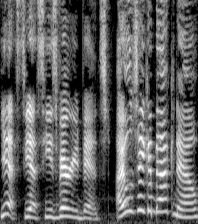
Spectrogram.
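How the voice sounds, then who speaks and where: A woman shouts in a put-on character voice, raised and projected, high-pitched with very wide pitch swings. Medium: read story. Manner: shouty, dramatic.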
